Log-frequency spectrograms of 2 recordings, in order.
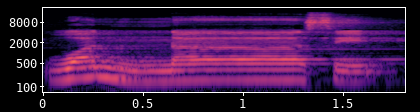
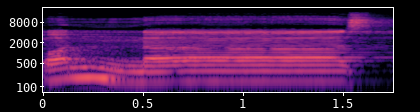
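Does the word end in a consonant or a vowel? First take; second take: vowel; consonant. First: The word ends with a short i vowel. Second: The word ends on a bare s consonant. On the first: The word is joined to what follows. "সিনজের সি" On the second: The reciter stops at the end of the verse. "ওয়াকফের জন্য এটা নাস হয়ে যাবে"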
